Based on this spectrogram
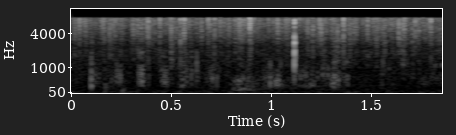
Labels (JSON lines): {"label": "biophony, sea urchins (Echinidae)", "recorder": "SoundTrap 600 or HydroMoth"}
